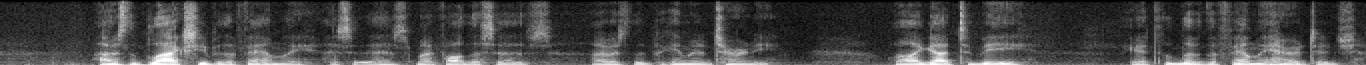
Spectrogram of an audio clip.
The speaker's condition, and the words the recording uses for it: Parkinson's disease. I went to speech therapy and they said I didn't need it.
